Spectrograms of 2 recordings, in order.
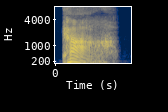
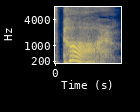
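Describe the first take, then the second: First: "car" as "cah", no final R; dropped R. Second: "car" with the final R sounded; R pronounced. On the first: Retold or imitated. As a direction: mimic New England "car" with an open vowel ending. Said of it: "You leave your R's out". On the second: Shown as a demonstration. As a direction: say "car" ending in a clear R. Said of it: "the way you pronounce car".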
